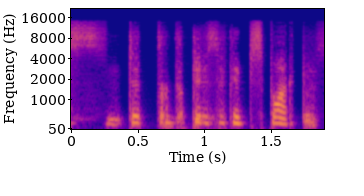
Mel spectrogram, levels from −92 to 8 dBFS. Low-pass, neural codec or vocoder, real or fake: 14.4 kHz; codec, 44.1 kHz, 0.9 kbps, DAC; fake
